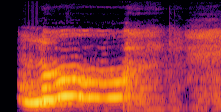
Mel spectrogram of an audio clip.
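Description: A woman humming one short note that slides up in pitch and holds for about a second, then fades out.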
